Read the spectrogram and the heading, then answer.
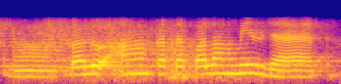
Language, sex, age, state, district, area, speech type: Maithili, female, 18-30, Bihar, Araria, rural, conversation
